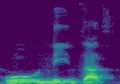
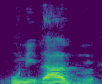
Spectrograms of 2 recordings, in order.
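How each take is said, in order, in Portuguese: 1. A palavra termina na consoante, sem vogal. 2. A palavra termina com uma vogal final acrescentada. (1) "em espanhol não tem essa letra E do final" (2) "Então você não vai pronunciar assim"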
